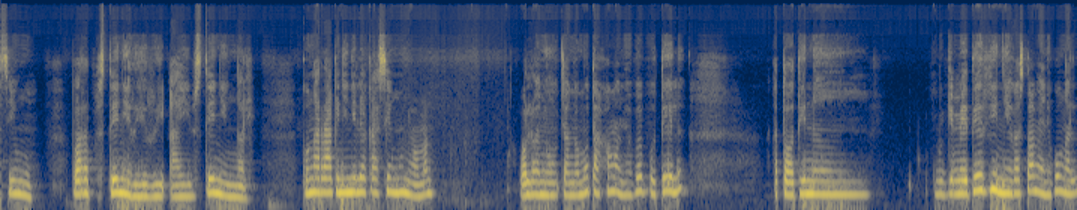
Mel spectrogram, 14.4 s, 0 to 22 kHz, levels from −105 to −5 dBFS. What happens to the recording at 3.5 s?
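At 3.5 s the speech is still passing through a low-rate codec, most likely Opus compression in its music (CELT) mode, and this runs through the whole clip rather than starting there. With too few bits, the encoder keeps each band's overall energy but refills the detail from folded lower bands or noise, so the speech sounds plainly grainy, rough and noisy. The roughness points to a bitrate near 24 kbps, though content still reaches about 20.2 kHz.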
